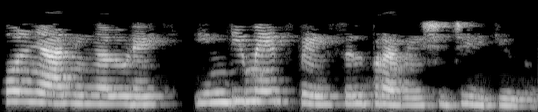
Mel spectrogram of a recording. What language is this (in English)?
Malayalam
